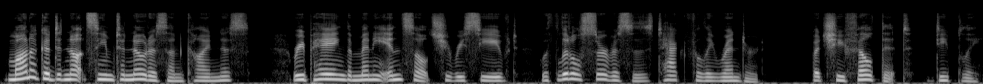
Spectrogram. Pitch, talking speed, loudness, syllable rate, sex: 195 Hz, 140 wpm, -21 LUFS, 5.0 syllables/s, female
